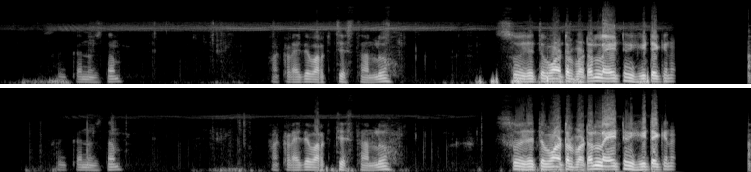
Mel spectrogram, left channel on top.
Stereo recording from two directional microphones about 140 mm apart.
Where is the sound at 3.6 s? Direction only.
20° left (ahead or behind).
